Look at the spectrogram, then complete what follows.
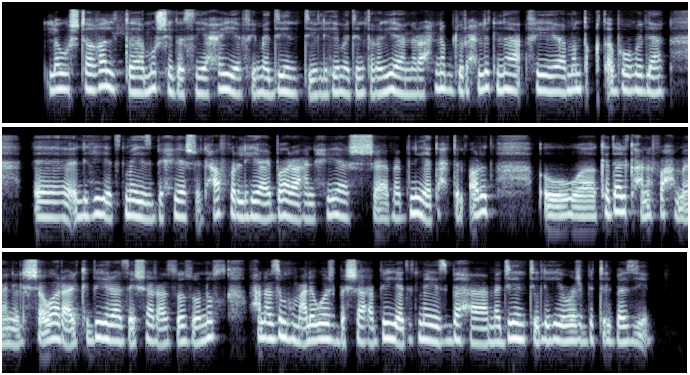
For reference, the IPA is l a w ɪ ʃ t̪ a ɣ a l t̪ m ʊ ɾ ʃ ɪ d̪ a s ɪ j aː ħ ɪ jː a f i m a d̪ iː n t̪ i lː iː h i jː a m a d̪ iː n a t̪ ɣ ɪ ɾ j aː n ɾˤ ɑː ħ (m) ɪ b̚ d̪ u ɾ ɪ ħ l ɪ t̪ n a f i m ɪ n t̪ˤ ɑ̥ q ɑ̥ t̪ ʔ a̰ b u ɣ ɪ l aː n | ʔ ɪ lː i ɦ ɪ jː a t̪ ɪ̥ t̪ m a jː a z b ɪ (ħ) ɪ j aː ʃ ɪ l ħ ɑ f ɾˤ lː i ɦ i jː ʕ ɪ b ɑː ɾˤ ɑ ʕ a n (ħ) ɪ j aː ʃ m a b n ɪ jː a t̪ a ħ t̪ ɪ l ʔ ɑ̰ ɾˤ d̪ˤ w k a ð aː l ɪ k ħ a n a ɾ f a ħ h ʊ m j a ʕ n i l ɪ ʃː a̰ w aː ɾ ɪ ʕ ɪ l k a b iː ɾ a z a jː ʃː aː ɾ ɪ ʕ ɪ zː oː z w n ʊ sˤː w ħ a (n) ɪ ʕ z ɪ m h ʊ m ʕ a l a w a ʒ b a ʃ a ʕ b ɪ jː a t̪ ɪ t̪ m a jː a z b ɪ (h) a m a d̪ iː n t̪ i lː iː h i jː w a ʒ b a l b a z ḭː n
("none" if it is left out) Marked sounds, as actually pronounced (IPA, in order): n, ħ, ħ, n, h

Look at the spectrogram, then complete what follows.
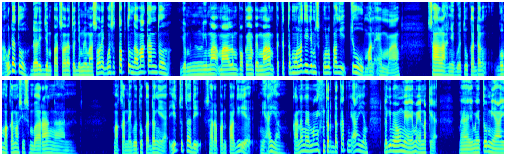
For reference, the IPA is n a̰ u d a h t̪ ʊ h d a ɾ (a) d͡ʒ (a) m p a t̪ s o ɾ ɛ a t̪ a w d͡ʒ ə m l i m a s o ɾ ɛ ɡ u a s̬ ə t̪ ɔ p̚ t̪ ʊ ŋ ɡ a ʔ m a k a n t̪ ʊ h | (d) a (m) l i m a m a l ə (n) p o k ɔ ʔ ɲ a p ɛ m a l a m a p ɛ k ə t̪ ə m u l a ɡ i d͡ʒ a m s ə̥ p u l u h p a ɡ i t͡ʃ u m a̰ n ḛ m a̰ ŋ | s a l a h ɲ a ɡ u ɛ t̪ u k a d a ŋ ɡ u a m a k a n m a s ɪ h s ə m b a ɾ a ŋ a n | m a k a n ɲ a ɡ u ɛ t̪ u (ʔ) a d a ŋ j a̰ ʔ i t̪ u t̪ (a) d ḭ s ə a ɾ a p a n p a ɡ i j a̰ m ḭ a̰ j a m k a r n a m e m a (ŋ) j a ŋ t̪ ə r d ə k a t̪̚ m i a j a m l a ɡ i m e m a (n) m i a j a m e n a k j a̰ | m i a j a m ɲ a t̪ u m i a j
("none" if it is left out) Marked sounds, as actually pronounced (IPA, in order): i, ə, d͡ʒ, m, m, k, a, ŋ, ŋ

